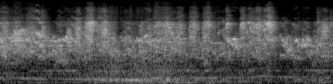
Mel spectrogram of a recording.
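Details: Breeding red-eyed lutino budgerigars, a big male and a small female: loud, unbroken high twittering and squawking, many birds chattering at once in a dense buzzing warble.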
